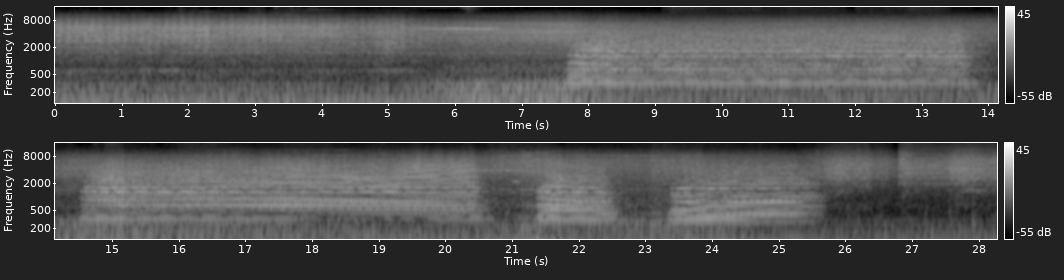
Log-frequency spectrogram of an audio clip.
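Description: Freight train rolling past with steady wheel noise, then a diesel locomotive's air horn sounds a chord of several notes in two long blasts, a short one and a long one: the standard grade-crossing signal. The locomotives' rumble follows as they pass close by near the end.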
